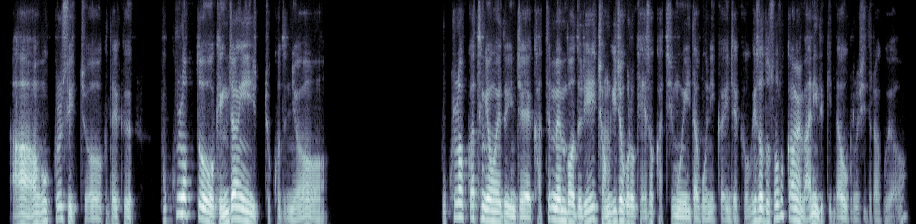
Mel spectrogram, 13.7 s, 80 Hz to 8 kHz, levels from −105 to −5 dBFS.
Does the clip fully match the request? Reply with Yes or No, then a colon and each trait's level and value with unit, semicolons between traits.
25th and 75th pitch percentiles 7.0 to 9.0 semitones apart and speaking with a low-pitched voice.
Yes: wide, 7.6 semitones; low, 120 Hz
